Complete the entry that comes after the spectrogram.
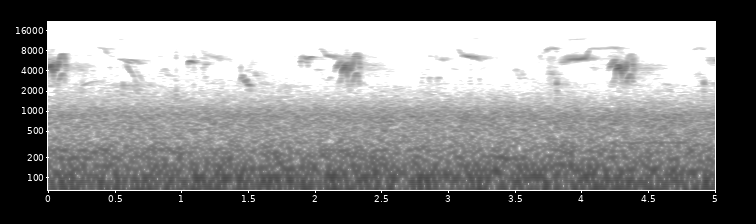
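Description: Songbirds chirping and twittering, many short quick notes one after another, over a steady low background rumble.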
